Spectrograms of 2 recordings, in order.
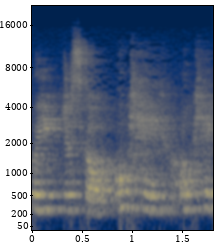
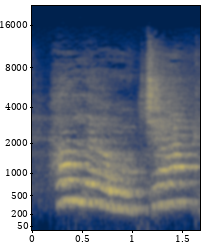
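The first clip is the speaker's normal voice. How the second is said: put-on high, raised female voice with British accent; 7 semitones higher, 6 dB louder than usual. Voicing a female character addressing jack: female voice with british accent. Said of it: "I guess it has a British accent too".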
